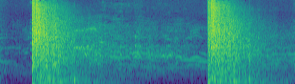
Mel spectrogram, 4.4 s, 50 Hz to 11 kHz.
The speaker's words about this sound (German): Ja, echter Kanonentonner wie im Mittelalter. Am letzten Mittwoch zu Murten, am 535. Jahrestag der Murtenschlacht.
